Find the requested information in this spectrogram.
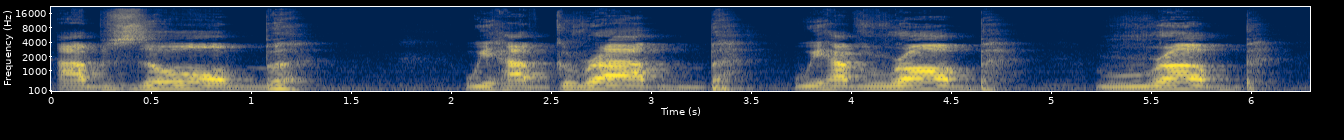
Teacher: here the B is vibrating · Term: voiced sounds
